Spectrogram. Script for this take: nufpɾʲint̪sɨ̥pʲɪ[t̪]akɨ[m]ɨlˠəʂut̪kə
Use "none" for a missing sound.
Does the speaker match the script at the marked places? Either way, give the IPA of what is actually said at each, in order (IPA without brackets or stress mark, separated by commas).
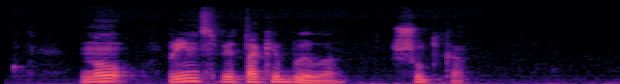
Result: t̪, b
